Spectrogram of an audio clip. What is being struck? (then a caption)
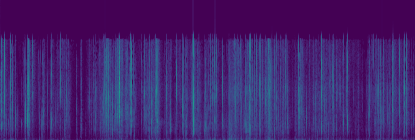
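Plastic film bag of dry spaghetti. Fingertips tap and crinkle the plastic film of a full spaghetti bag held horizontally close to the mic. The result is a dense, continuous run of bright, crackly crinkles with soft, low taps underneath, rising and falling in loudness throughout.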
